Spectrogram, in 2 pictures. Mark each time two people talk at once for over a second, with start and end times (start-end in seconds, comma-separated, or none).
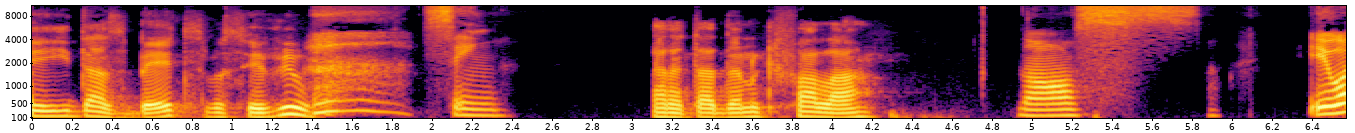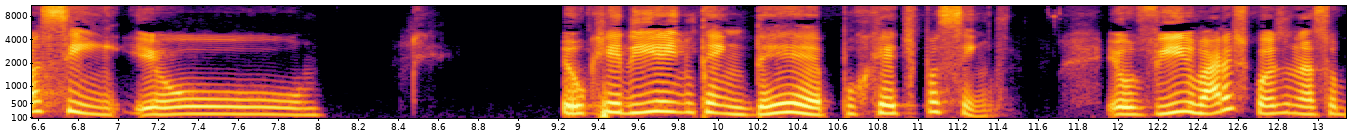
none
